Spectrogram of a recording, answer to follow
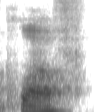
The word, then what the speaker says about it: Plouffe: Trail on Pluff Creek run by Bill plouffe he pronounced it it's since become Pluff and Brian was able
